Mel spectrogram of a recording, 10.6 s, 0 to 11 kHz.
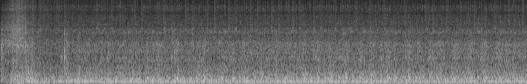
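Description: A 1940 Cadillac's flathead V8 engine catching with a short loud burst right at the start, then idling steadily.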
